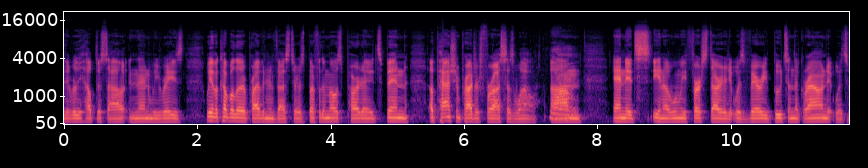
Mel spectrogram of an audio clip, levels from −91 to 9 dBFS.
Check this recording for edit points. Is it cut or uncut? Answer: uncut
